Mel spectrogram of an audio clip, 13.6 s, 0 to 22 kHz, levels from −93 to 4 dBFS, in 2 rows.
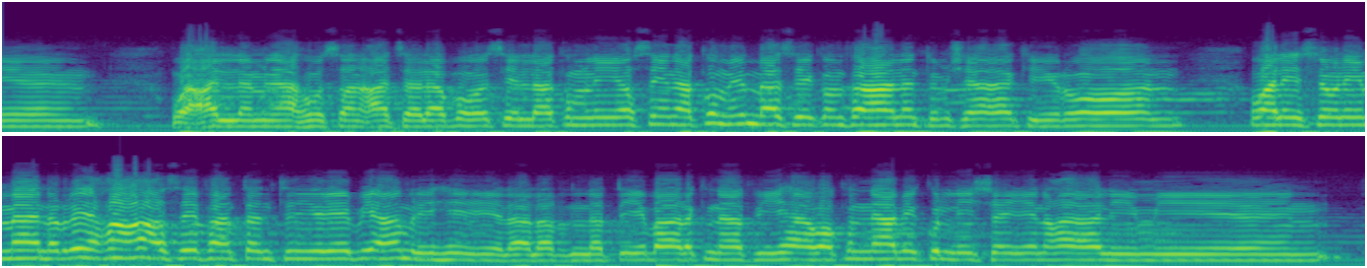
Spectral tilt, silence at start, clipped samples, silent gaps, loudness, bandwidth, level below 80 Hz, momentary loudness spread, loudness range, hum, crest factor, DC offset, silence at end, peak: -6.5 dB/octave; 0 s; under 0.1%; none; -14 LUFS; 8.6 kHz; -40 dBFS; 7 LU; 3 LU; 50 Hz at -35 dBFS; 14 dB; under 0.1%; 0 s; 0 dBFS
